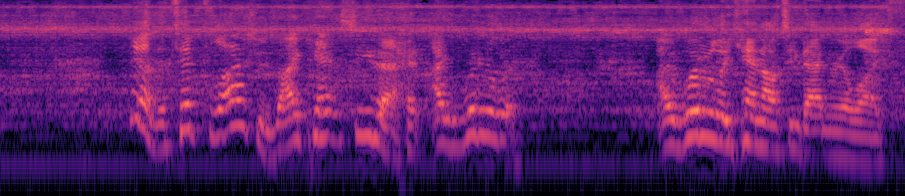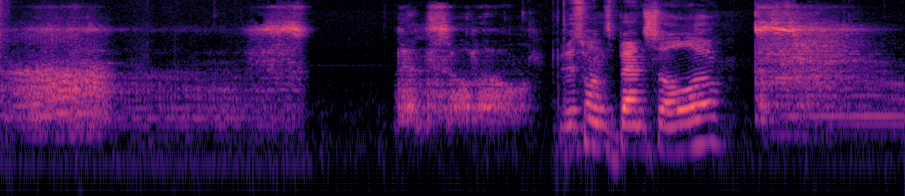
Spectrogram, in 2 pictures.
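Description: A teenage boy talks with animation, close by.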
